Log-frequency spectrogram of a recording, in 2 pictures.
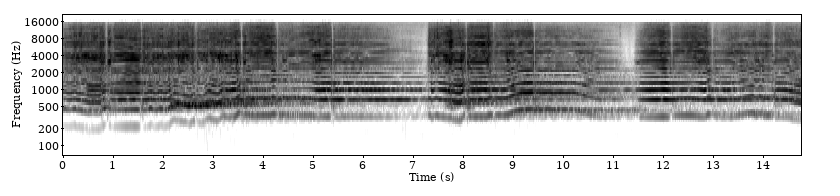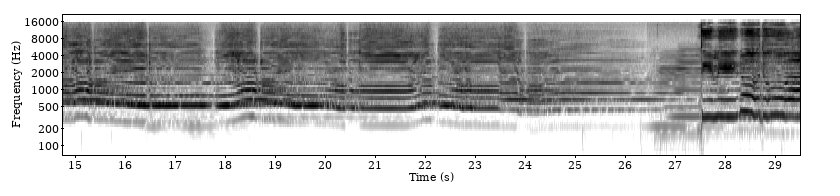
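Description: Instrumental music: a melodic line that glides between notes over a steady low drone, beginning abruptly at the start.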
